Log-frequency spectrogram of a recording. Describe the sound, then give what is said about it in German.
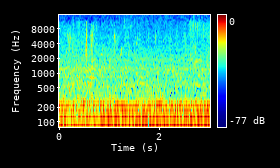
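The low, steady engine drone of an excursion ship slowly approaching on the river Weser, a constant rumbling hum with a few faint ticks above it and no clear change in loudness. “Das ist das Schiff, das jetzt so langsam in unsere Richtung kommt.”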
